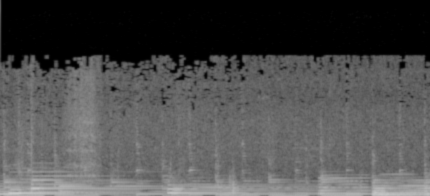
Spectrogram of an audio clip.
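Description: Nylon-string classical guitar fingerpicked: a low D repeated about twice a second under its ringing octave, with higher notes picked above, played harder just before the end.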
